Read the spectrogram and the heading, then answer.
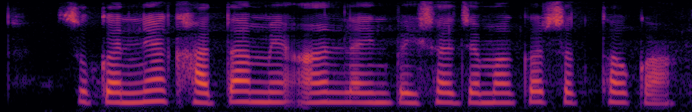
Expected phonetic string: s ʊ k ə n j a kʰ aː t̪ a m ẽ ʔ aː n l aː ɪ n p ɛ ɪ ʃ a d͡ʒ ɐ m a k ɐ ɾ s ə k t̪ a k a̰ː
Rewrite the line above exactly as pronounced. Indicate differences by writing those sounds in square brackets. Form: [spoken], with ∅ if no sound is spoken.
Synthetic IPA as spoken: s ʊ k ə n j a kʰ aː t̪ a m ẽ ʔ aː n l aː ɪ n p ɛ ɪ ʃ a d͡ʒ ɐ m a k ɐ ɾ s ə k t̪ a k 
